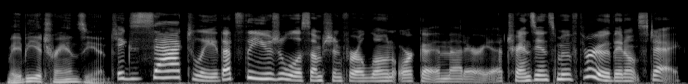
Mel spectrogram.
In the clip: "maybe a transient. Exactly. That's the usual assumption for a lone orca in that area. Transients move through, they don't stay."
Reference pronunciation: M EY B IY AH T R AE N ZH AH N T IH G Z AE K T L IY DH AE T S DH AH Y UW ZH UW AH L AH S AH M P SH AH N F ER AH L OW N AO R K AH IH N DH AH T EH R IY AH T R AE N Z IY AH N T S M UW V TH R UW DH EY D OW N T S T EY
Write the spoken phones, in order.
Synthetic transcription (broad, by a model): M EY B IY AH T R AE N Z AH N T IH G Z AE K T L IY DH AE T S DH AH Y UW ZH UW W L AH S AH M P SH AH N F ER AH L OW N AO R K AH IH N DH AH T EH R IY AH T R AE N Z IY AH N T S M UW V TH R UW DH EY D OW N T S T EY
